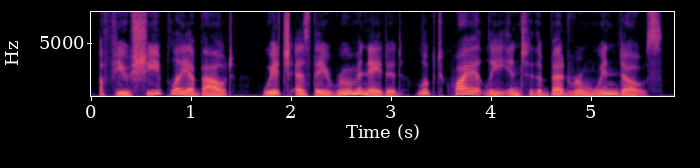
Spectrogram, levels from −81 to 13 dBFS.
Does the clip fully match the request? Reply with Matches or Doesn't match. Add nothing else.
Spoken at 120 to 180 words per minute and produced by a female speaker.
Matches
